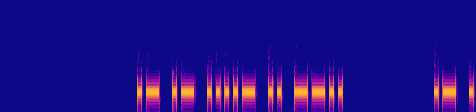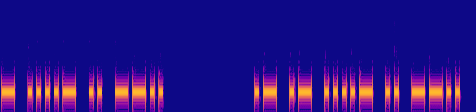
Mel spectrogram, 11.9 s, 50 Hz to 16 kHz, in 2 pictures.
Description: Morse code, heard as a keyed tone, about 22 wpm, 700 Hz. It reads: AA4IZ AA4IZ AA4IZ
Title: USA Call Signs - 5 Characters - Repeated 3x - 22wpm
